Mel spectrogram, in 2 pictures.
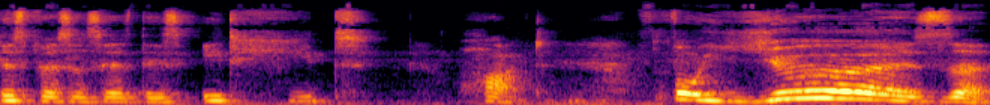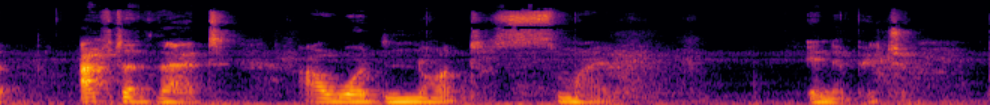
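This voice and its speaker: A woman with a very deep, low pitch speaks in a dark, mellow, somewhat breathy tone with lively intonation and big swings in loudness. Her pace is very slow, with long, frequent pauses and audible room echo. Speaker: vlogger. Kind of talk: testimony.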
